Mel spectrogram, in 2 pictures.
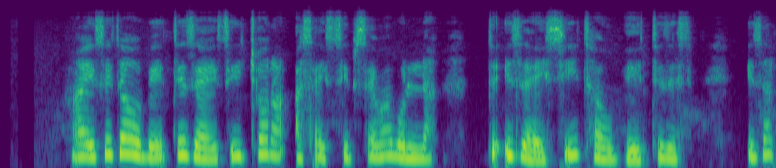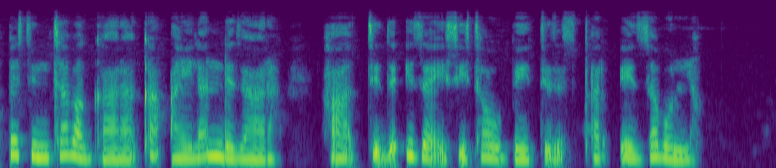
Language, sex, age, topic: Gamo, male, 25-35, government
